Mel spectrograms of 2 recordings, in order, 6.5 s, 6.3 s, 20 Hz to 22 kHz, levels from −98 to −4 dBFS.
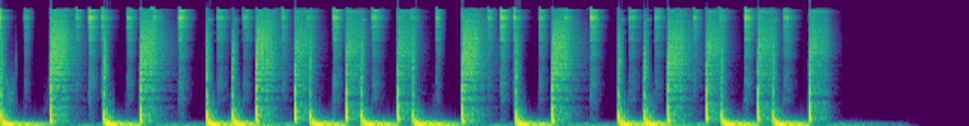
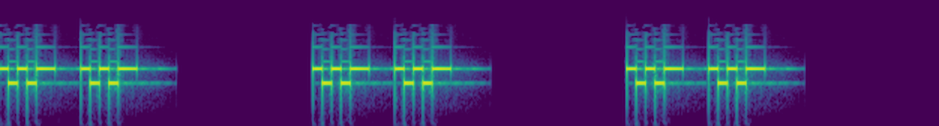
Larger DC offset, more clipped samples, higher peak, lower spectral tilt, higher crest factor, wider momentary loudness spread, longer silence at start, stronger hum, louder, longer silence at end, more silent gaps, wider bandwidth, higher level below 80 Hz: neither; neither; first, 0 dBFS vs -6 dBFS; first, -5 dB/octave vs 3.5 dB/octave; about the same, 12 dB vs 10 dB; second, 5 LU vs 14 LU; about the same, 0 s vs 0 s; neither; about the same, -13 LUFS vs -12 LUFS; second, 0.95 s vs 1.1 s; second, none vs 1.19-2.09 s, 3.29-4.17 s; first, 17.5 kHz vs 8 kHz; first, -20 dBFS vs under -90 dBFS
